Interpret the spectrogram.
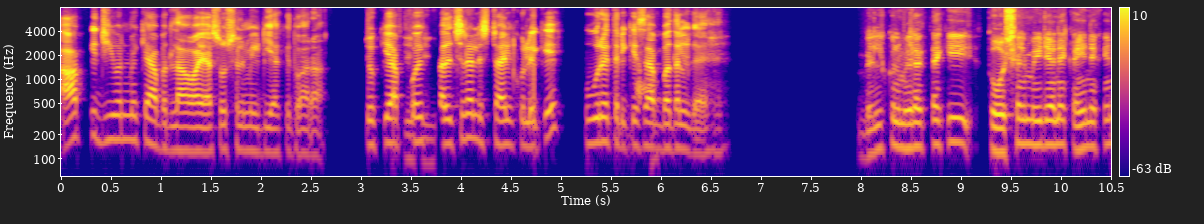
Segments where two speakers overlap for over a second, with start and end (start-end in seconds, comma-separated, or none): none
